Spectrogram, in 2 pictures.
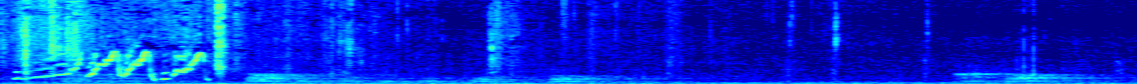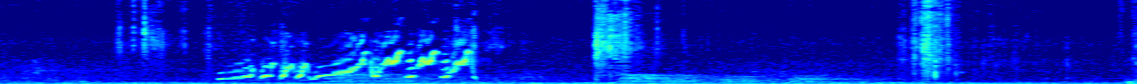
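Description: A turkey hen gives two short bursts of rapid, rising yelping notes, several seconds apart, over a steady low rumble of background noise.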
